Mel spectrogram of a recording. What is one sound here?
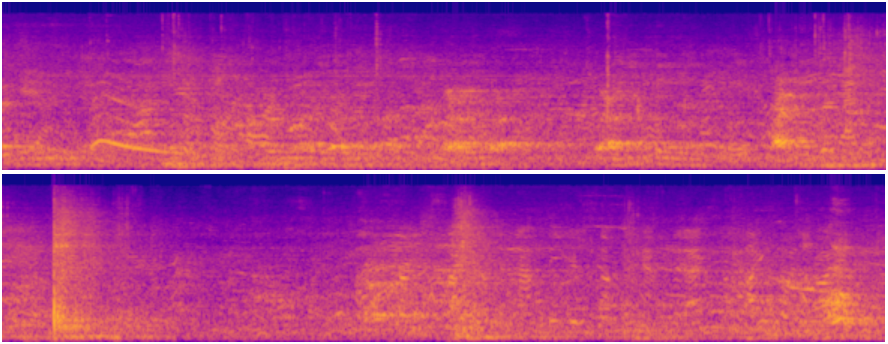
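A person calls commands to a dog in a large echoing hall.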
